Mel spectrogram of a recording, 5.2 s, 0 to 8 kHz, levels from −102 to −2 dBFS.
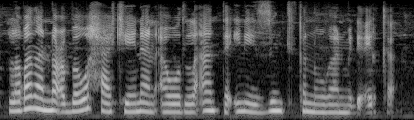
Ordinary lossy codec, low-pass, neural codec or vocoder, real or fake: none; none; none; real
